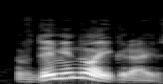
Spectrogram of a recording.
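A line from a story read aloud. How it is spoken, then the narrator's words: Plain. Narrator (Russian): сказал Мазур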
